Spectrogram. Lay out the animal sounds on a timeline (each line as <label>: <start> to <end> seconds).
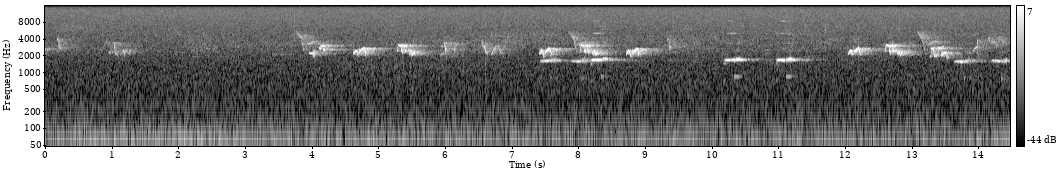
Blue-headed Vireo (Vireo solitarius): 0.0 to 14.5 seconds
American Robin (Turdus migratorius): 3.8 to 6.2 seconds
Blue Jay (Cyanocitta cristata): 7.3 to 8.7 seconds
American Robin (Turdus migratorius): 7.3 to 9.6 seconds
Blue Jay (Cyanocitta cristata): 10.1 to 11.6 seconds
American Robin (Turdus migratorius): 11.9 to 14.5 seconds
Blue Jay (Cyanocitta cristata): 13.6 to 14.5 seconds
